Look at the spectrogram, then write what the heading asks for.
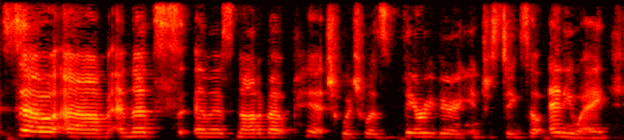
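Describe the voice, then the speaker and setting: A woman hosting a casual video-call interview, laughing often and restarting her sentences, with a relatively low voice. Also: fairly quick, a bit bright, low-quality recording. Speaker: host.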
